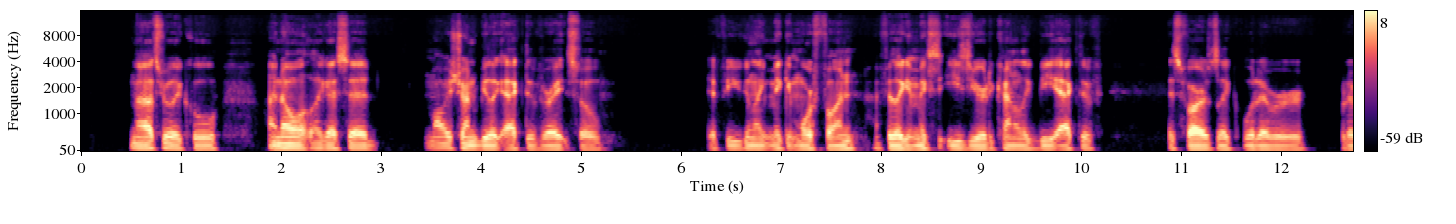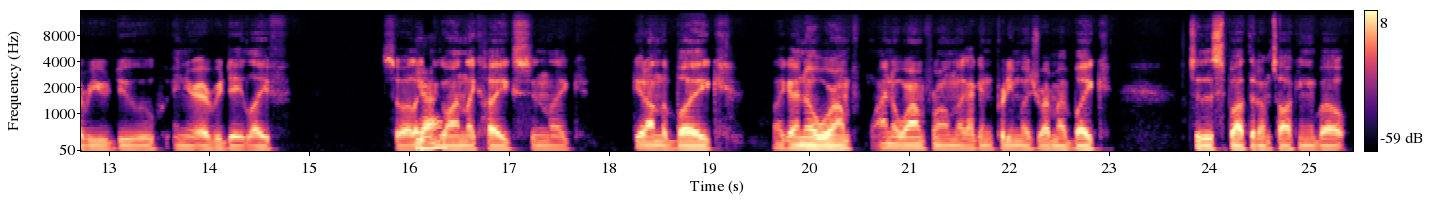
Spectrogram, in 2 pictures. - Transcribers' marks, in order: static
- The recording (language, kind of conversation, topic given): English, unstructured, Which local spots would you visit with a guest today?
- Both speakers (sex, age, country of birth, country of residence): female, 20-24, United States, United States; male, 30-34, United States, United States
